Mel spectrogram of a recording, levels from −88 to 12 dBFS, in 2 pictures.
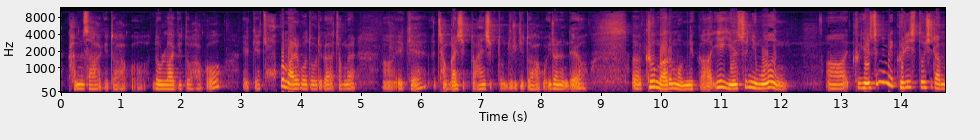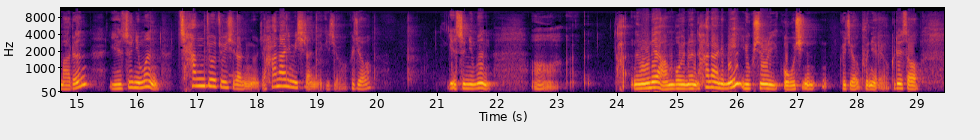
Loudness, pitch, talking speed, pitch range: -11 LUFS, 195 Hz, 260 characters per minute, 165-265 Hz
